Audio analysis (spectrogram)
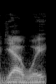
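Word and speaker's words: Yahweh: Y, que se pronuncia a menudo como Yahweeh y se traduce como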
